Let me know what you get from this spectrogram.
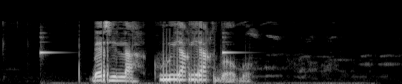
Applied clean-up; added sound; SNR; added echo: none; Marimba, xylophone; 11 dB; none.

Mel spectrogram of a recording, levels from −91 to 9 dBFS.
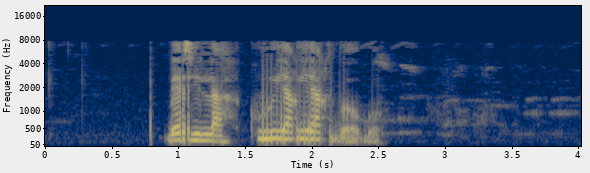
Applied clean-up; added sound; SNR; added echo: none; none; none; none.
